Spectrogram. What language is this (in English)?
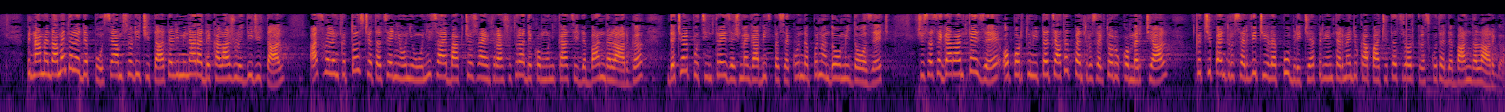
Romanian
